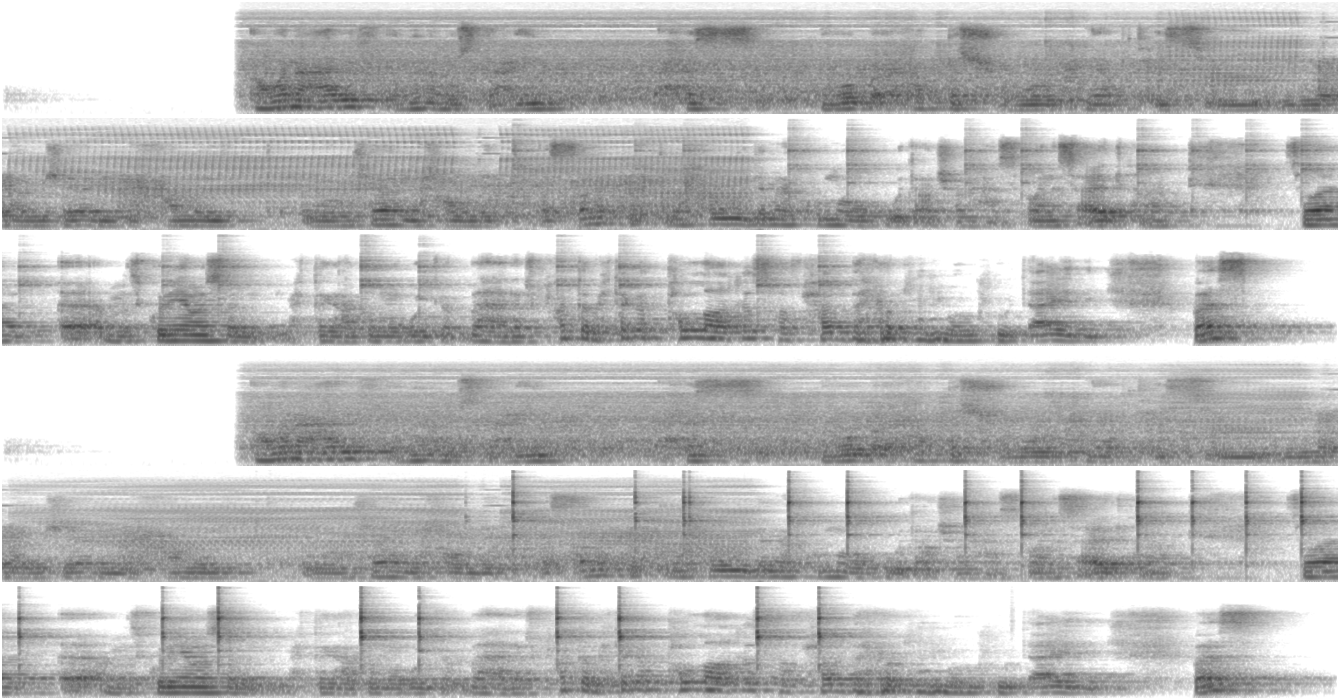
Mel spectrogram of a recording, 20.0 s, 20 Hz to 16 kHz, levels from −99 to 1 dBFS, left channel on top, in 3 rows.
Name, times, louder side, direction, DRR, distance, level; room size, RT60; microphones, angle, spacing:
sound 1, 1.2-10.4, left 3 dB, 65° left, 1.0 m, -43 dB
voice 1, 1.2-2.8 3.3-7.9 8.2-19.6, left 4 dB, 40° left, 6 dB, 0.6 m, -37 dB
sound 2, 7.9-8.0 9.0-9.6 9.8-10.4 10.6-11.2 11.5-12.1 12.3-13.7 14.2-14.7 15.1-15.7 16.1-16.8 17.1-17.8, right 13 dB, 85° right, 0.4 m, -36 dB
6.2 x 6.1 x 2.6 m, 0.89 s
head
